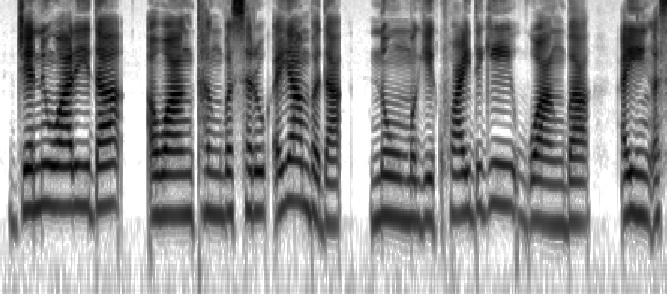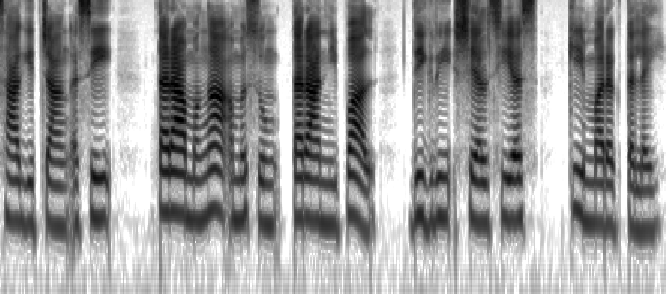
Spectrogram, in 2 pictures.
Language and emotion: Manipuri, neutral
